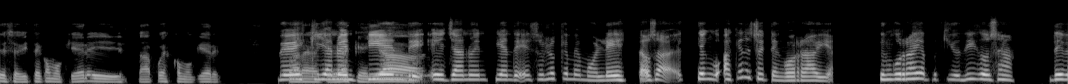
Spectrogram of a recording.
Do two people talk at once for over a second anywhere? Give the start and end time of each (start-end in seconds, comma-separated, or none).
2.8-4.3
